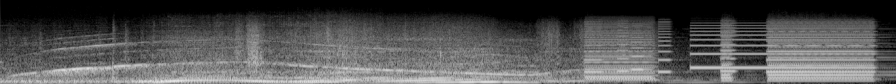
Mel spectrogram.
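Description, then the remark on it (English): An ambulance siren wails up and down over a revving engine on a highway after a crash, then gives way to several loud, blaring horn-like blasts near the end. No one speaks. “Now let the ambulance through.”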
